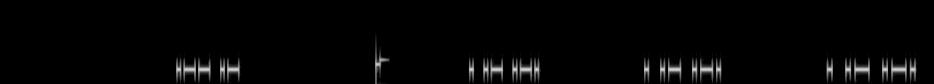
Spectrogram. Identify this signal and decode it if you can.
Morse code, heard as a keyed tone, about 30 wpm, 700 Hz. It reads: WA EAR EAR EAR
